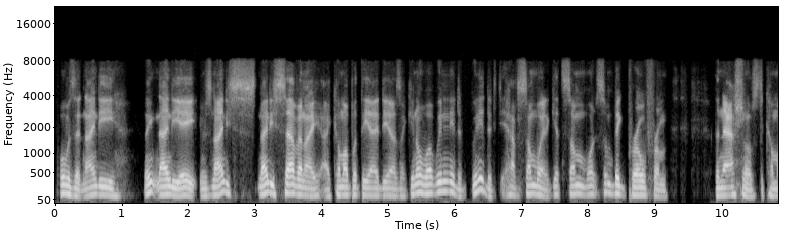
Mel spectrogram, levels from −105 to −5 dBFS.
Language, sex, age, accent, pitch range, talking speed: English, male, 30-49, American, 105-125 Hz, 245 wpm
